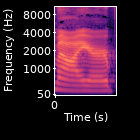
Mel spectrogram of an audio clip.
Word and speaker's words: Mayer: She says Susan Meyer believed, which is spelled Mayer, but Susan Meyer believed that the punishment should fit the crime.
